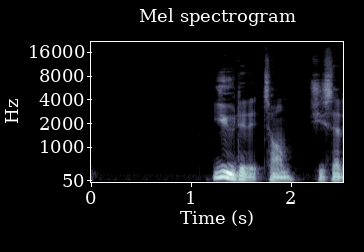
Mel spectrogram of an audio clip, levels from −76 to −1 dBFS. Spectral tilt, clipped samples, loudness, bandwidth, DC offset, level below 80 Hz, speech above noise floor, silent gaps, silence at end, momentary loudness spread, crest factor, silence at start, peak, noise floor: -6.5 dB/octave; under 0.1%; -18 LUFS; 15 kHz; under 0.1%; -40 dBFS; 54 dB; none; 0 s; 13 LU; 18 dB; 1.2 s; -2 dBFS; -71 dBFS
